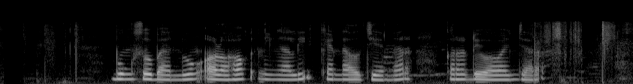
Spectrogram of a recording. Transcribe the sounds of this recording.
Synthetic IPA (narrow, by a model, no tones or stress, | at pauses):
buŋsubanduŋɔ̰lɔɦɔk̚niŋalikɛndald͡ʒɛnərkərdiwawaɲt͡ʃaɾa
